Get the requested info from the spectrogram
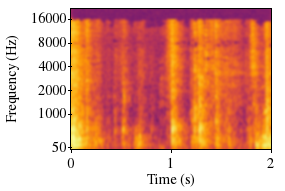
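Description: A few short knocks and rustles of a cardboard box and its foam insert being handled.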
